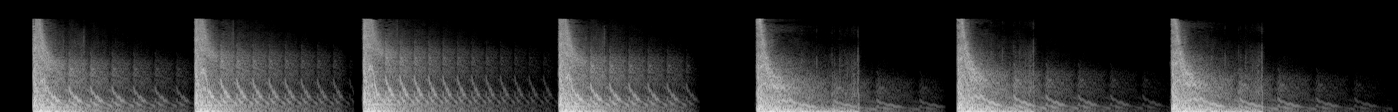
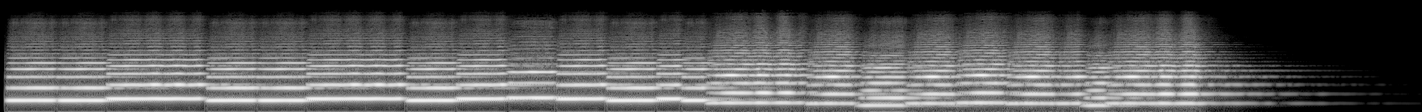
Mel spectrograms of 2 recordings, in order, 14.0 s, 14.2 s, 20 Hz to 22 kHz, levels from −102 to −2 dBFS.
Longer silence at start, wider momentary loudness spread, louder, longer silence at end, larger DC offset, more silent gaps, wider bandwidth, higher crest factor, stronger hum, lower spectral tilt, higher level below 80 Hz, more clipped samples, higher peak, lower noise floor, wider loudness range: first, 0.35 s vs 0.05 s; first, 23 LU vs 4 LU; second, -25 LUFS vs -11 LUFS; second, 1.35 s vs 1.8 s; neither; first, 3.57-3.62 s, 7.02-7.54 s, 9.46-9.57 s vs none; first, 11.5 kHz vs 9.8 kHz; first, 18 dB vs 10 dB; neither; first, -5 dB/octave vs -2.5 dB/octave; first, -30 dBFS vs -68 dBFS; neither; second, -6 dBFS vs -2 dBFS; second, -77 dBFS vs -87 dBFS; about the same, 3 LU vs 4 LU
